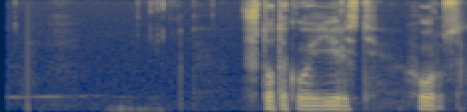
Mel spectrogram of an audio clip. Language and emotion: Russian, neutral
